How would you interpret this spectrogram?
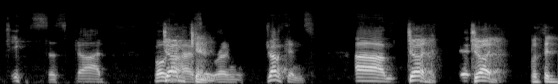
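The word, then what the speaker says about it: Judkins: Yeah, I like that Quinshon Junkins. Like, you don't even know the dude's name. That D is silent, Brian.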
